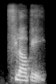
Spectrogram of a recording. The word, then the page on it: floppy: Indian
